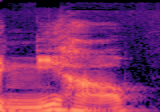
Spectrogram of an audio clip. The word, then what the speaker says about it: 你好: means you good its knee third tone which means you and how also third tone which means good now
